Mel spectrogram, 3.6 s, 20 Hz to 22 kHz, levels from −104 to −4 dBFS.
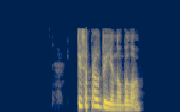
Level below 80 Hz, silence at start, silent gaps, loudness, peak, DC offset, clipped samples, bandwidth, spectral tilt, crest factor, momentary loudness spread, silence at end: -54 dBFS; 1.55 s; none; -17 LUFS; -2 dBFS; under 0.1%; under 0.1%; 7.8 kHz; -5.5 dB/octave; 18 dB; 11 LU; 0.85 s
